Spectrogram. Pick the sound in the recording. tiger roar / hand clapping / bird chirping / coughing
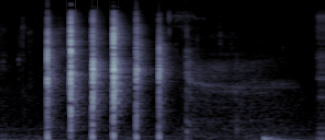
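hand clapping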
